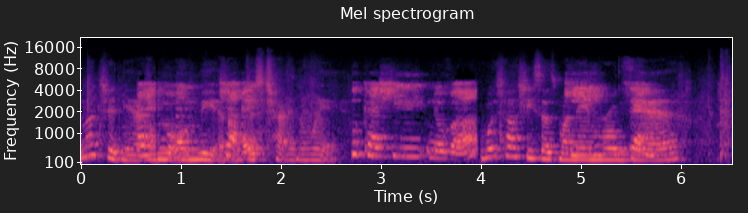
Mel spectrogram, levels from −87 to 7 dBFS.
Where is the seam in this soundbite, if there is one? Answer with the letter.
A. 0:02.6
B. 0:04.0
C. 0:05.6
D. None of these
B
